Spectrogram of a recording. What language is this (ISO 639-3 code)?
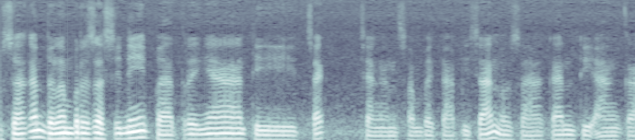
ind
